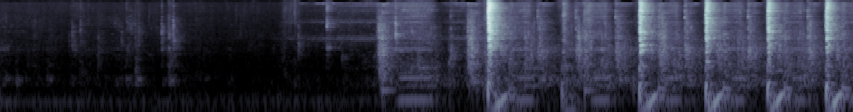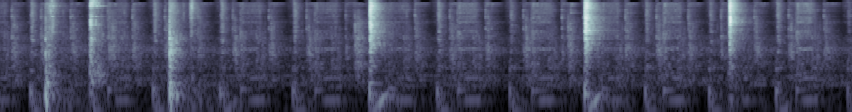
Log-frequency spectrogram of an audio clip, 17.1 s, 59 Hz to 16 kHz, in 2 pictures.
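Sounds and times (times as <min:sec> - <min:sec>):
gas engine exhaust bangs: 0:04.9 - 0:17.0.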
